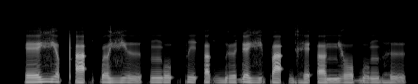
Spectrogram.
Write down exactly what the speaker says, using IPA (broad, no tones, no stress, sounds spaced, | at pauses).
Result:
e vʲ ɐ pʼ a ʔ k͡p ɵ vʲ ɨ | ŋ u ʔ p i ʔ ɐ ɡ͡b ʉ ɗ e vʲ ɵ p a ʔ ɡʱ e ʔ ɐ mʲ o ɓ u ŋ ɦ ɨ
